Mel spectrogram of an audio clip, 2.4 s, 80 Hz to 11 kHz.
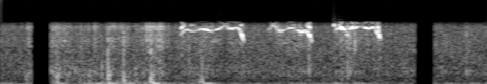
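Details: American kestrel chicks at day 15 fed by their mother in a nest box, 20 May 2011; loud low scuffling first, then a few high, thin, sliding whine calls midway.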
